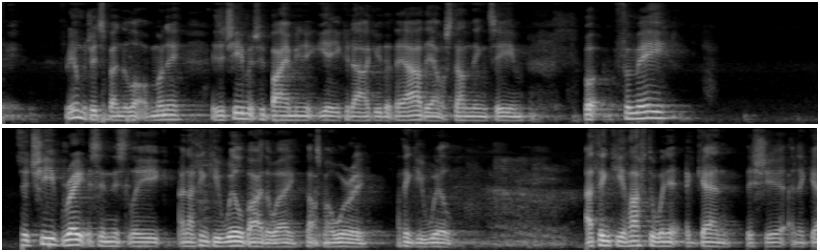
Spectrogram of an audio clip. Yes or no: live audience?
yes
